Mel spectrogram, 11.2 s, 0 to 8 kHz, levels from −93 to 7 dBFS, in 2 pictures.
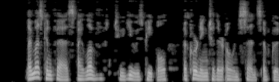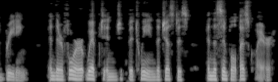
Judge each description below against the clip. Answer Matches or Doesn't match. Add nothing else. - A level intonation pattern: Doesn't match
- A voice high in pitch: Doesn't match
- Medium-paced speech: Matches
